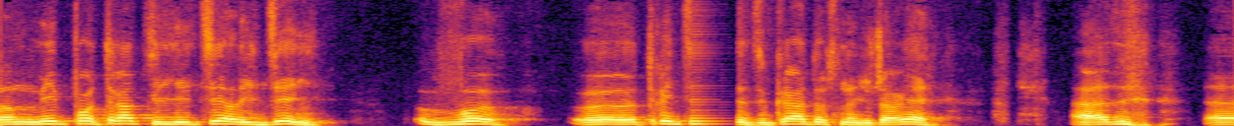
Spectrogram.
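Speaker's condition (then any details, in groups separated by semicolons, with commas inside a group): Cerebral palsy; initially unintelligible speech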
